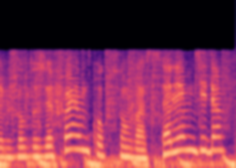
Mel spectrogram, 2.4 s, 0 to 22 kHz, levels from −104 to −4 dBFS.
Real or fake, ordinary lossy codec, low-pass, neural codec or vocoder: fake; none; 7.2 kHz; codec, 16 kHz, 16 kbps, FreqCodec, smaller model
